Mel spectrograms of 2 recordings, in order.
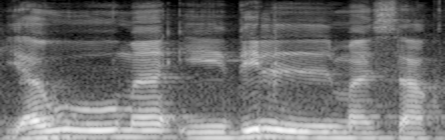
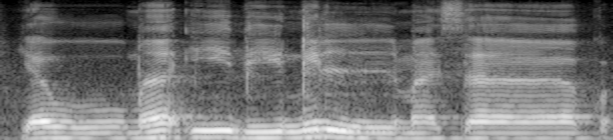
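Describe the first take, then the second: First: It is said without the small linking n sound. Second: It is said with a small linking n sound. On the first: The speaker calls it wrong. "tidak boleh" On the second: The speaker calls it right. "harus dibaca"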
